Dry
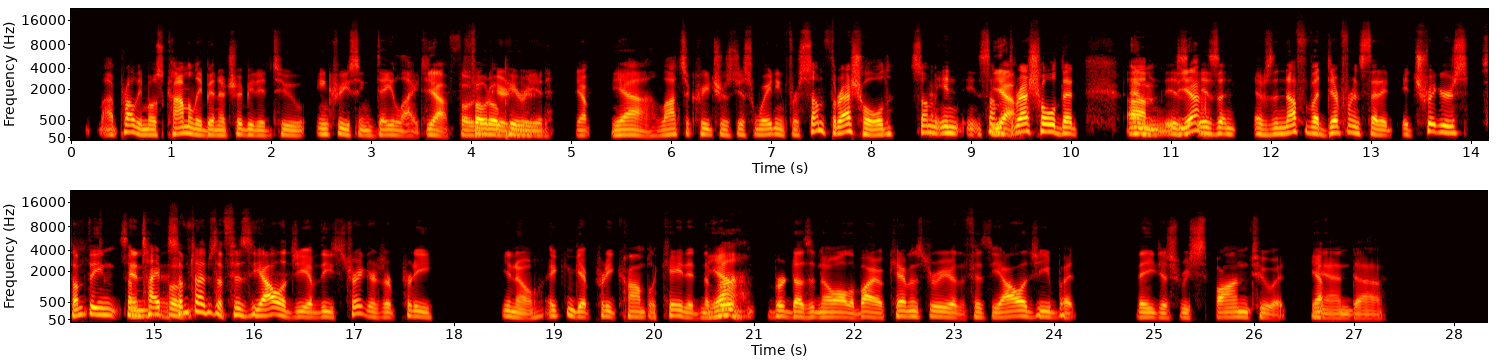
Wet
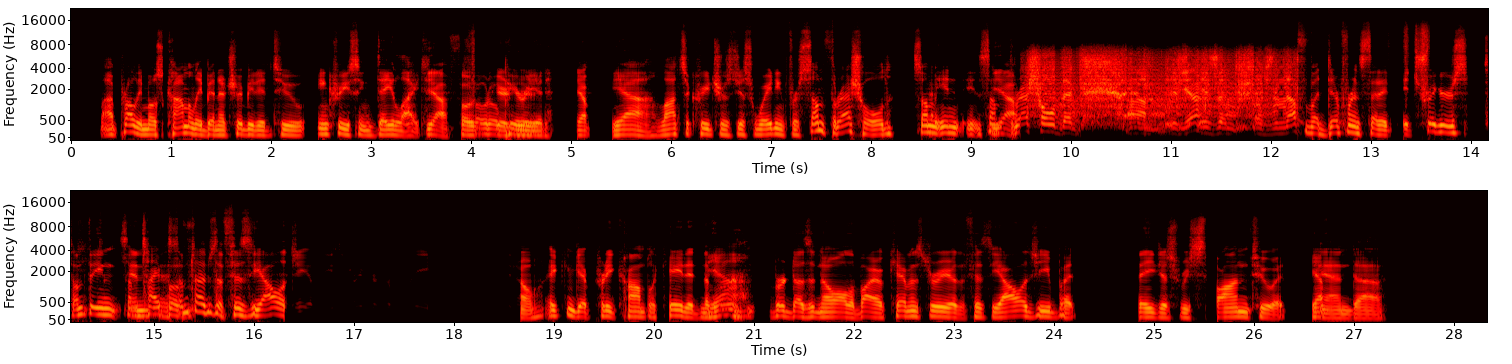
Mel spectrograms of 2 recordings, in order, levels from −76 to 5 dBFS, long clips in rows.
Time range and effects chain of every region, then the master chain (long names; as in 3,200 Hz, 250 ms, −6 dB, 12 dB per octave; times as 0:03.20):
0:09.49–0:12.27: linear delta modulator 32 kbit/s, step −17.5 dBFS + high-pass filter 940 Hz
0:13.16–0:13.59: variable-slope delta modulation 64 kbit/s + bass and treble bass −11 dB, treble +15 dB
0:16.30–0:18.67: high-pass filter 460 Hz 24 dB per octave + tilt shelving filter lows −5 dB, about 1,500 Hz + output level in coarse steps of 22 dB
whole clip: noise gate −40 dBFS, range −28 dB; compressor whose output falls as the input rises −24 dBFS, ratio −1; comb filter 2.9 ms, depth 39%; level −7 dB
